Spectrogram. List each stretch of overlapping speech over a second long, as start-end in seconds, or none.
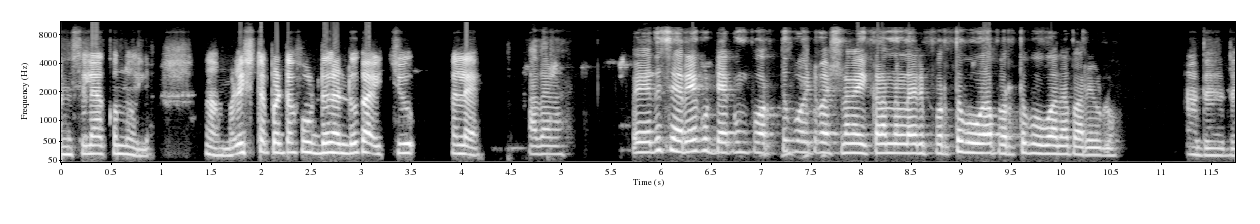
none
